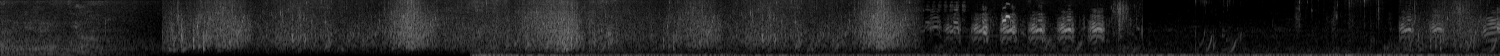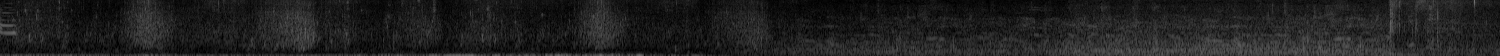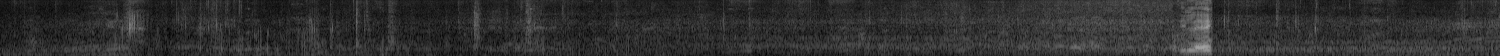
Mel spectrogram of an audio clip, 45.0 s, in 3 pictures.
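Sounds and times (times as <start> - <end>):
sea water lapping against quay: 0.0 - 45.0
bird calling: 5.1 - 11.4, 13.9 - 21.4.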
